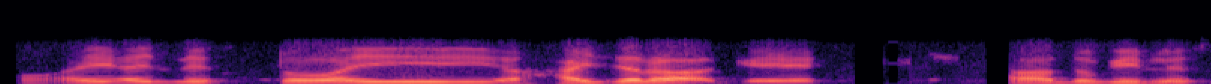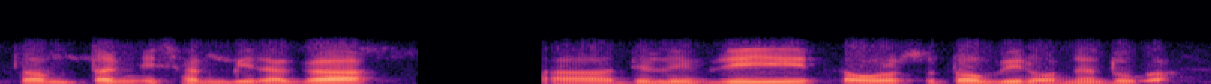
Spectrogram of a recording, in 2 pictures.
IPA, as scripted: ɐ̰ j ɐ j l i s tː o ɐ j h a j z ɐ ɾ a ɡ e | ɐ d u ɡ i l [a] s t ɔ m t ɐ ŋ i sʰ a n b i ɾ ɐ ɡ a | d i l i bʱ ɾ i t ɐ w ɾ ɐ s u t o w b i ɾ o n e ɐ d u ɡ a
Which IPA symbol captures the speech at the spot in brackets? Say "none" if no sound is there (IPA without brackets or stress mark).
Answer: i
